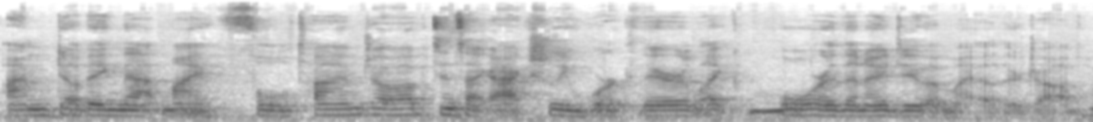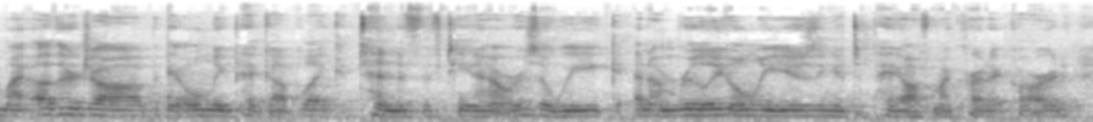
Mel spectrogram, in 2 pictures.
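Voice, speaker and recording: A woman's voice: low-pitched, flat delivery, creaky, a little mellow, slight background noise. A woman in her late twenties chatting casually and informally, with lots of filler words, as she applies makeup. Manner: talking while applying makeup, with trailing pauses; informal, filler-heavy, says "like" constantly. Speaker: vlogger. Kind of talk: casual chatty get-ready-with-me monologue. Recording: roomy echo.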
